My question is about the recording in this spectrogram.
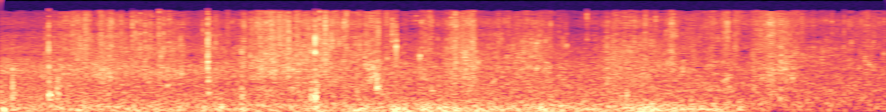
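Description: Wind buffeting the microphone in a steady low rumble, over shallow seawater sloshing as someone wades through it.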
